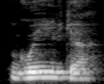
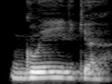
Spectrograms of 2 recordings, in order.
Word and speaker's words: Gaeilge: Et la combinaison des voyelles AEI produit le son aussi de E. Exemple, pour dire la langue irlandaise, en irlandais se dit Gaeilge. Gaeilge.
